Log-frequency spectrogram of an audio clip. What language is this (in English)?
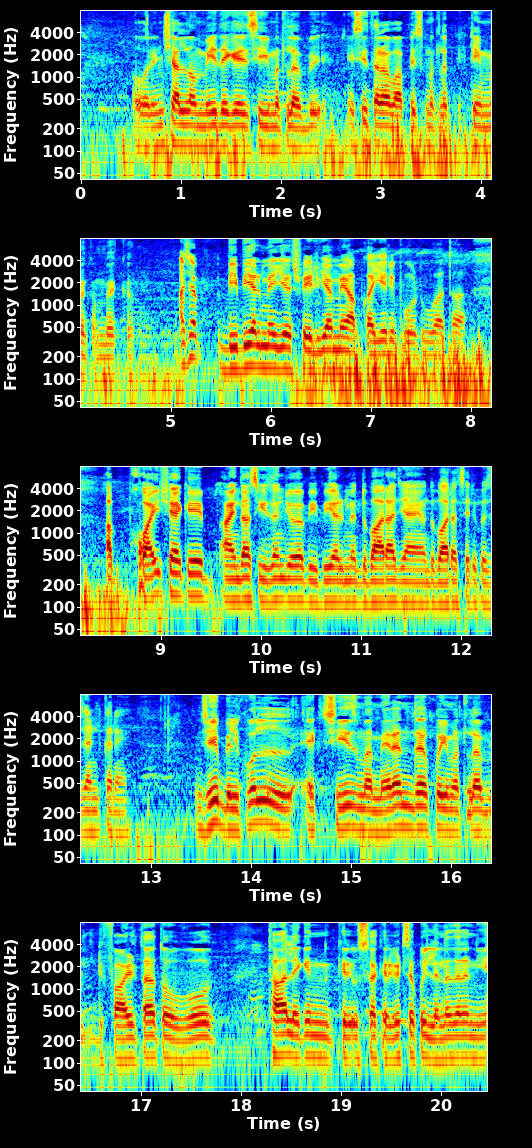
Urdu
